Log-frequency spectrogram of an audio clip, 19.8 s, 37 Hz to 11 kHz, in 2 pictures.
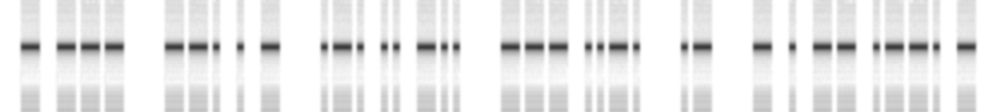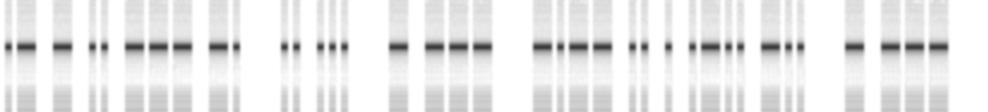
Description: Morse code, heard as a keyed tone, about 20 wpm, 1000 Hz. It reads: TO GET RID OF A TEMPTATION IS TO YIELD TO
